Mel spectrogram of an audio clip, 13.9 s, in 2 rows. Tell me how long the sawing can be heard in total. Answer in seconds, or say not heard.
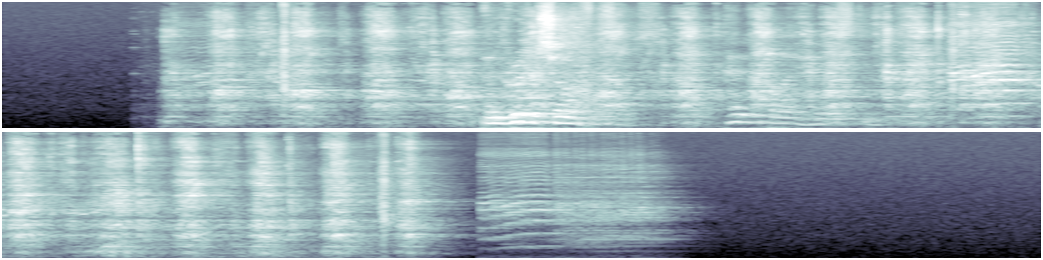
9 s.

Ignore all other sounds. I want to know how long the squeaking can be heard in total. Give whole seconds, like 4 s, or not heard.
3 s.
